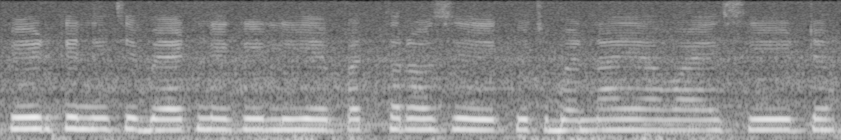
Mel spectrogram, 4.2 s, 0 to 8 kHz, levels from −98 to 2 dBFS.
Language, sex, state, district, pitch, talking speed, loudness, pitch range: Hindi, female, Rajasthan, Bikaner, 225 Hz, 200 wpm, -15 LUFS, 225-235 Hz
